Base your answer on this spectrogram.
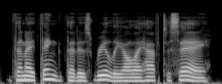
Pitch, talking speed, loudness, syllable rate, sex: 180 Hz, 295 wpm, -17 LUFS, 6.0 syllables/s, female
